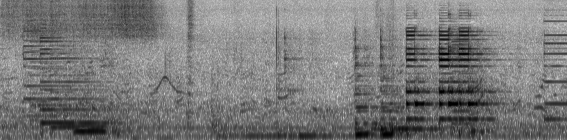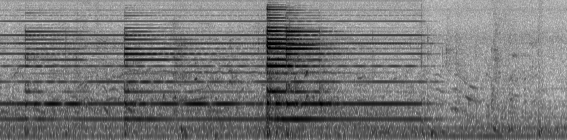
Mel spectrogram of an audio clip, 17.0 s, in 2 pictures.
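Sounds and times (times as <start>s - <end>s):
instrument tuning: 0.0s - 2.7s, 5.3s - 15.2s.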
